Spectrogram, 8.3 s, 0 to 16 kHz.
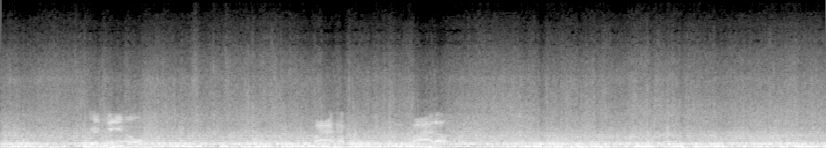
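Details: Many wild Asian honey bees humming continuously at a nest during a 2022 honey hunt, a thick steady drone overlaid by a few short chirping sounds early on.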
